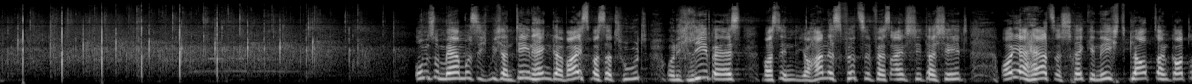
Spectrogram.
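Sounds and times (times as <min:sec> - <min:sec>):
crowd applauding: 0:00.0 - 0:04.2
speech: 0:04.2 - 0:11.9.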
